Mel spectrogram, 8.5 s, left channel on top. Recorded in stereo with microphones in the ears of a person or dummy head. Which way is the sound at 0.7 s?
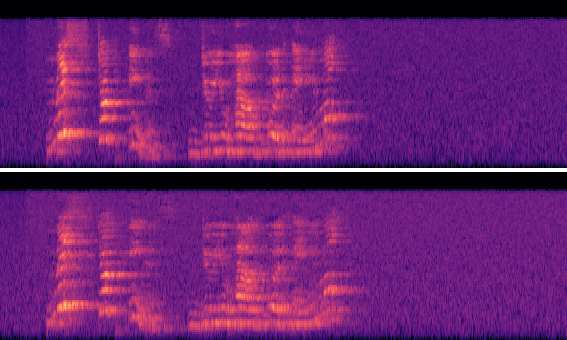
75° left (ahead or behind).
